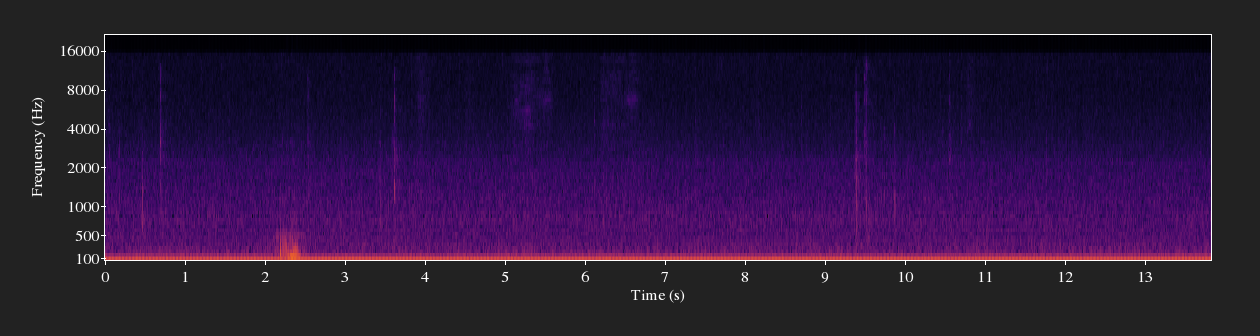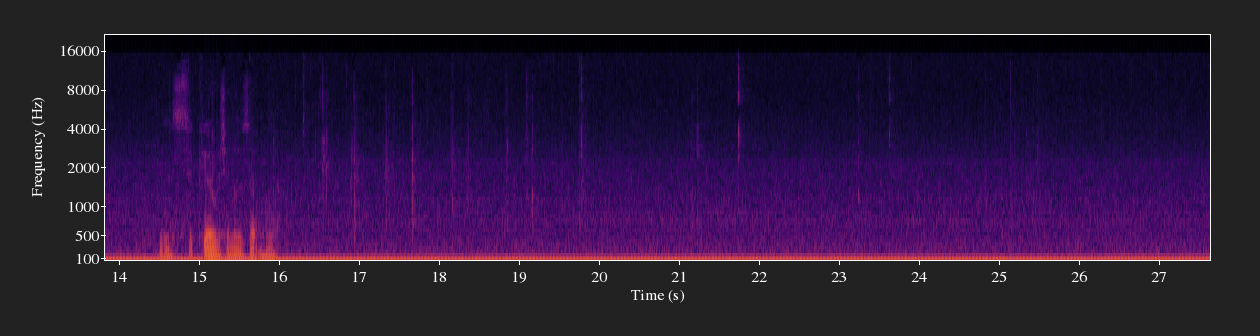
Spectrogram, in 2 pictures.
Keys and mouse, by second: 0.7 space, 1.5 click, 1.6 space, 3.8-7.4 ctrl+drag, 9.7 r, 10.7-15.6 alt+drag, 15.6 click, 16.7 ctrl+right click, 17.4 ctrl+click, 19.1 space, 21.2 q, 21.8 space, 22.1 click, 22.3 space, 24.2 click.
